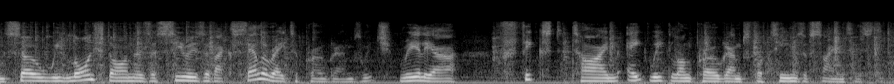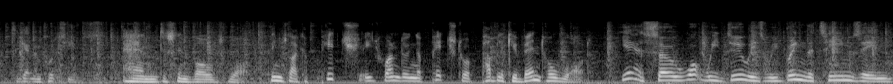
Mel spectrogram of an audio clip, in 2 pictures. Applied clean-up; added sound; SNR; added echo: none; Engine / Mechanisms; 15 dB; none.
